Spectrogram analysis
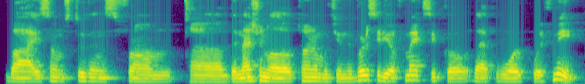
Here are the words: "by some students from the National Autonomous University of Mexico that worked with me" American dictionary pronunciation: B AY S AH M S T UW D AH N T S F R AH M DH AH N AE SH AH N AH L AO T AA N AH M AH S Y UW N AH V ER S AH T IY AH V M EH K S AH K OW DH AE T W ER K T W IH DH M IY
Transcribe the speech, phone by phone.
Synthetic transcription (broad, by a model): B AY S AH M S T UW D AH N T S F R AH M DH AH N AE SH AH N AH L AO T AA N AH M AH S Y UW N AH V ER S AH T IY AH V M EH K S AH K OW DH AE T W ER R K W IH DH M IY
